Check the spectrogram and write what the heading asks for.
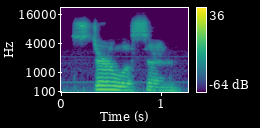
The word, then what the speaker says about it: Sturluson: I always say his fucking last name wrong because I want to turn it into something else. So hold on here. Sturluson.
